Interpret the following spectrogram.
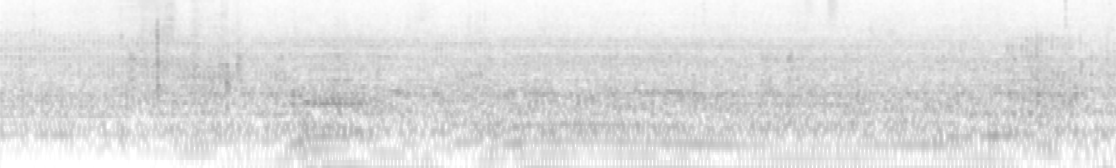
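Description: Car driving slowly, heard from inside the cabin: a steady low engine and road rumble that swells a little about two seconds in.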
